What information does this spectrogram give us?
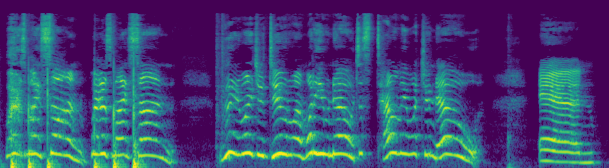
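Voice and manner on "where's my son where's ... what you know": high, insistent mock demand; Daddy Whelan. Angry father banging on the door, mock-frantic demand. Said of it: "Daddy Whelan's banging on the door".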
